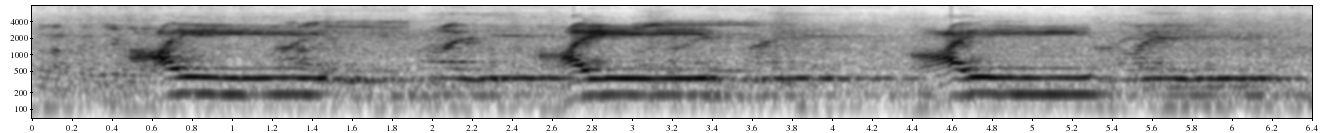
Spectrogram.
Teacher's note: আইন আমি কিভাবে উচ্চারণ করছি হরফটি? আমি গলার ঠিক ওই মাঝখানটা চাপ দিচ্ছি। · আইন কোত্থেকে উচ্চারণ করছি? এই যে কণ্ঠনালীর মধ্যখান থেকে।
